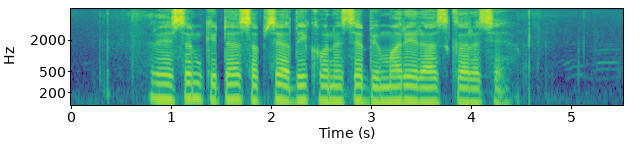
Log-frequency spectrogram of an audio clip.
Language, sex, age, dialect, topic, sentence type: Magahi, male, 31-35, Northeastern/Surjapuri, agriculture, statement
